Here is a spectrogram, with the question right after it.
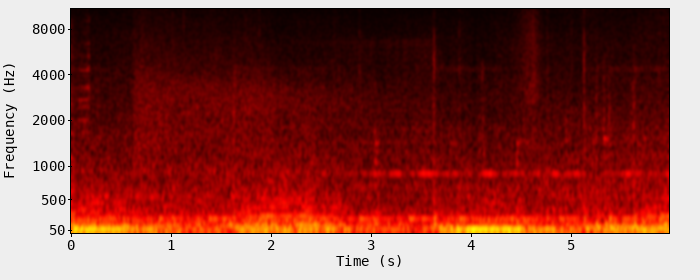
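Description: A thunderstorm rolls in with a low, continuous rumble of thunder and steady rain wash, heavy and close, with no voices.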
